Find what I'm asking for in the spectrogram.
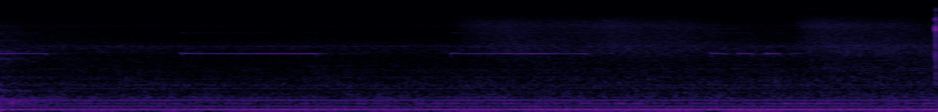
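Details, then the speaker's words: Motorized vertical blind during remote programming: with the down button held as mains power is restored, several faint high beeps over a steady low mains hum confirm the motor's direction has been reversed. "j'appuie sur le bouton du bas toujours en restant appuyé mon collègue revanche le secteur vous entendez les bips"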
